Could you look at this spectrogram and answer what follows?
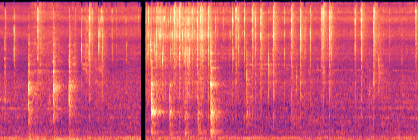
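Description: Mustard seeds, urad dal and chana dal crackle and sizzle in a tablespoon of hot oil in a pan, with dense rapid popping and clicks and some stirring throughout, no voices.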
